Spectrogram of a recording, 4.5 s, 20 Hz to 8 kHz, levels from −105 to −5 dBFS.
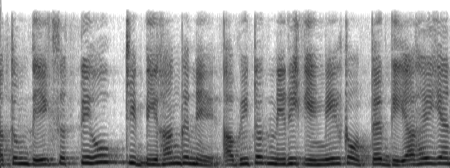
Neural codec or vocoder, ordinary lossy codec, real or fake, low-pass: codec, 16 kHz, 1 kbps, FunCodec, trained on Chinese and English, 50 frames a second; none; fake; 7.2 kHz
